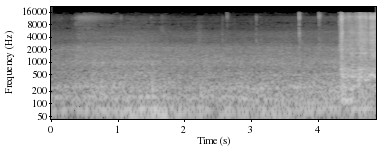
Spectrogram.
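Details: Volkswagen Beetle engine in a Combi van, stalled roadside: steady starter churn with no firing throughout, just clatter at the end; cranks but won't start, with fuel and ignition spark being checked, starting-fluid squirt used.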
